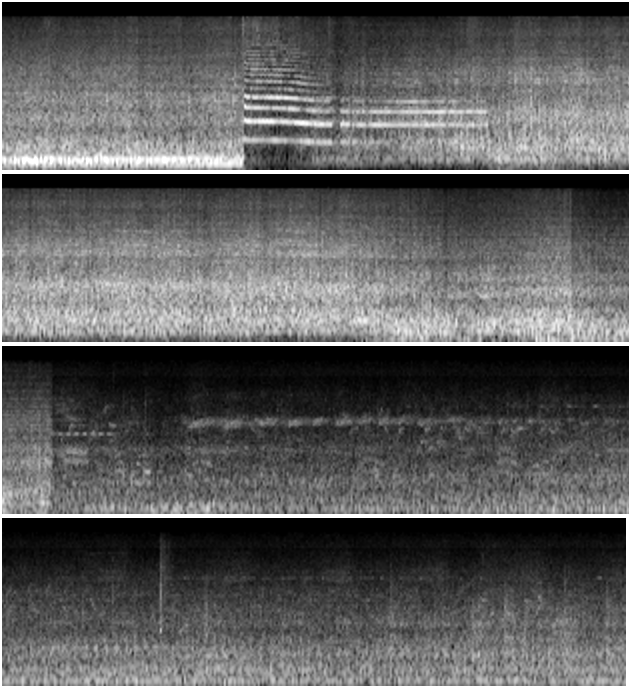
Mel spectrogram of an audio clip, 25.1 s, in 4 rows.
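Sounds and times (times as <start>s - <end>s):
coaches rolling on rails: 0.0s - 25.0s
locomotive engine droning: 0.0s - 25.0s
train horn: 2.4s - 5.0s.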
